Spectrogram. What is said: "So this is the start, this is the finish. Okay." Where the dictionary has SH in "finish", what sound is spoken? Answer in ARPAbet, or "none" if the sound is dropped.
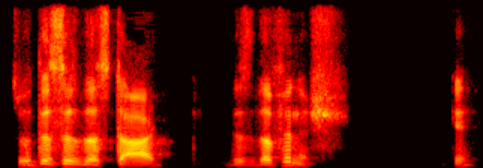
SH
